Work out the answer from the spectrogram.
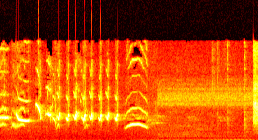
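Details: Female Oriental magpie-robin call used as a lure to trap wild birds: a rapid run of about a dozen clear, even whistled notes, then one downward-curving slur, followed by quiet with a faint steady hum.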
